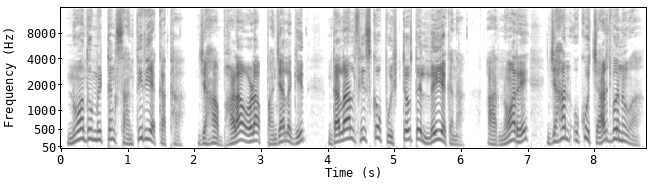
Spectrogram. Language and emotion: Santali, happy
